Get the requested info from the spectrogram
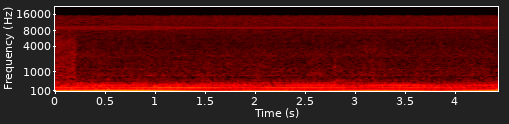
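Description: Steady low electrical hum in the broadcast audio feed, with a faint high-pitched whine above it.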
